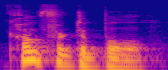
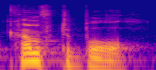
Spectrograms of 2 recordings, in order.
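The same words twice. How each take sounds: First: British Comfortable with a crisp t in the middle, KUM-fuh-tuh-bul; British pronunciation. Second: Comfortable with the t reduced, KUMF-ter-bul; American pronunciation. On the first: Teacher shows students the British way to say Comfortable. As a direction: sound out Comfortable the British way, t clearly hit. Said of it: "has a stronger T sound in the middle". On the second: Teacher contrasts his own Comfortable with the British one. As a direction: glide over the t in Comfortable, American style. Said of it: "But I pronounce it comfortable". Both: Shown as a demonstration.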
